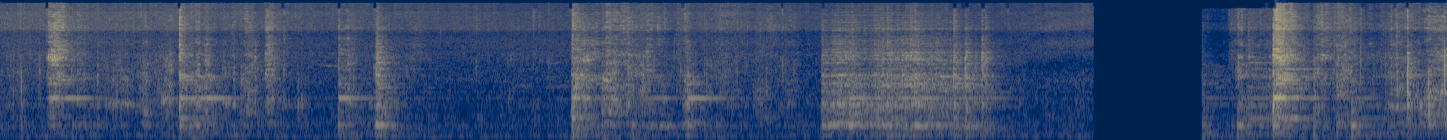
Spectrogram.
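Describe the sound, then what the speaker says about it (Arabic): Chicken and rice kabsa ingredients stirred in a pot, giving intermittent scraping and clattering bursts with a faint sizzle, close by, then a short dead silence before more stirring. "نديهم بقى تقليبه"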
